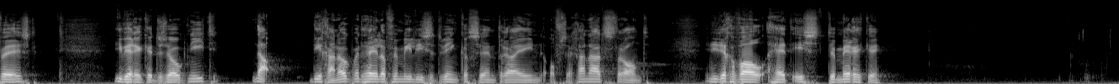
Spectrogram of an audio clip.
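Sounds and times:
speech: 0.0 - 0.4, 1.2 - 8.9
person sipping water: 9.2 - 11.1.

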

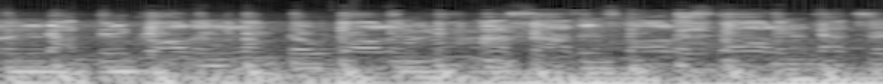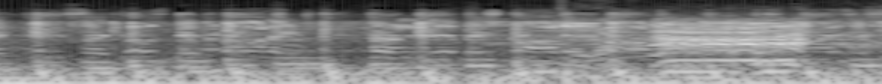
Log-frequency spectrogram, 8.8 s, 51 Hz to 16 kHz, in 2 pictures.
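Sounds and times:
loud continuous music with a steady beat: 0.0 - 8.8
cow mooing: 7.3 - 8.8.

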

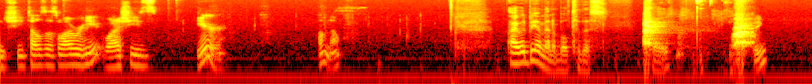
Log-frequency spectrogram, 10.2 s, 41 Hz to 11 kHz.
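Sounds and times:
speech: 0.0 - 2.9, 4.0 - 4.4, 5.7 - 9.7
person imitating a dog barking with a falling whine: 8.1 - 8.5, 9.2 - 9.6.

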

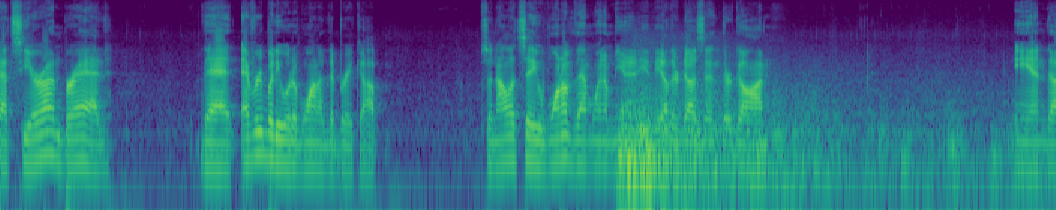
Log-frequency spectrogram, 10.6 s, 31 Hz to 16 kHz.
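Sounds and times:
speech: 0.0 - 1.2, 2.0 - 3.9, 4.8 - 7.8, 10.2 - 10.5
low rolling thunder: 6.2 - 10.5
steady hiss of heavy rain: 6.2 - 10.5.

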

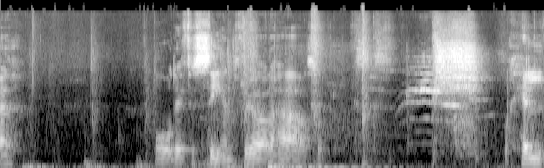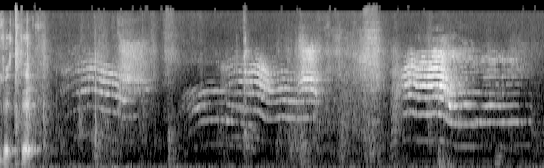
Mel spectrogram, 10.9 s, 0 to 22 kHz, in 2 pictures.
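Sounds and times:
speech: 0.0 - 0.3, 1.5 - 6.0
several cats meowing outside: 3.7 - 5.2, 5.8 - 10.8.

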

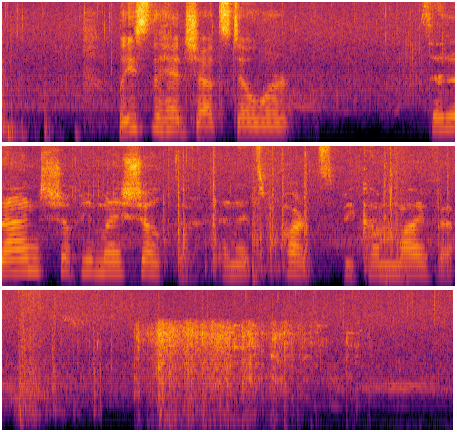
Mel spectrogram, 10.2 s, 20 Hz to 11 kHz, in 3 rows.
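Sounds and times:
speech: 0.9 - 2.3, 3.2 - 7.1
window glass shattering: 4.3 - 10.0
glass shards tinkling: 7.8 - 9.7.

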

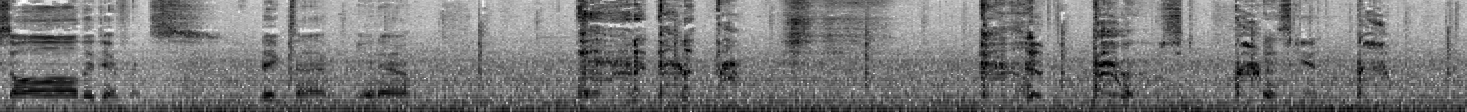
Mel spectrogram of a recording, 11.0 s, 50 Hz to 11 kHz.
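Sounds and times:
speech: 0.0 - 3.4, 7.7 - 10.6
steady low rumble: 0.0 - 11.0
harsh coughs and throat-clearing bursts: 4.3 - 5.7, 7.3 - 10.5.

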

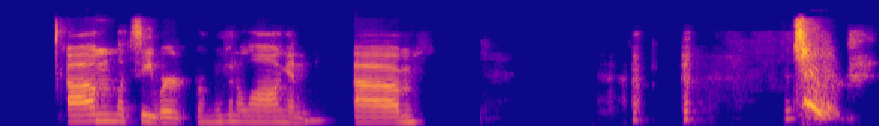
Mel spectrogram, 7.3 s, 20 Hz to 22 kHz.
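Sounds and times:
speech: 0.6 - 3.6, 5.3 - 5.9, 6.6 - 7.3
person sneezing: 6.6 - 7.2.

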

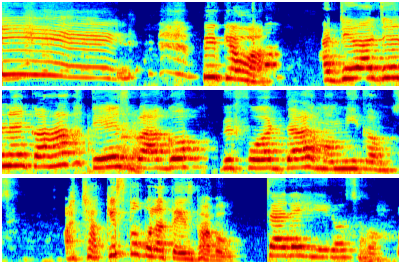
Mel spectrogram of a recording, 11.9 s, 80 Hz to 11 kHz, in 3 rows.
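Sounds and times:
voice imitating a crying baby: 0.0 - 1.8
speech: 2.2 - 11.9.

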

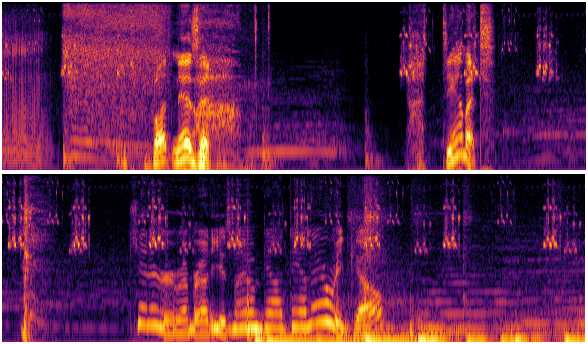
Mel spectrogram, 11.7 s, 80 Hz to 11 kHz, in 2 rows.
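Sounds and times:
speech: 1.2 - 2.3, 4.4 - 5.0, 7.2 - 10.2
cricket chirping in quick trilling bursts: 4.0 - 11.6.

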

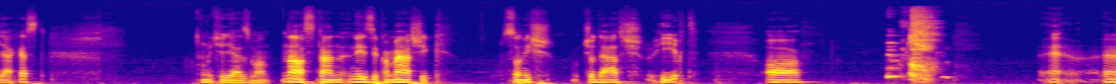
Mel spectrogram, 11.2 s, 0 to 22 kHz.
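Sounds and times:
speech: 0.0 - 0.8, 2.0 - 7.0, 7.7 - 8.1, 8.8 - 9.4, 10.4 - 11.1
loud sneeze with sharp inhaled build-up: 9.0 - 9.6.

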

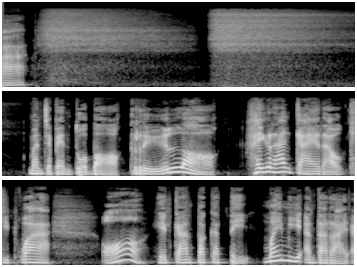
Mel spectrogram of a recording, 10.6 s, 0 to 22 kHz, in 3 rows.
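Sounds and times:
speech: 0.0 - 0.6, 3.8 - 10.5
deep slow breath: 0.4 - 3.8, 7.6 - 8.0.

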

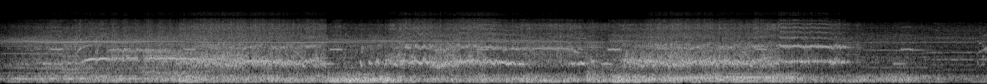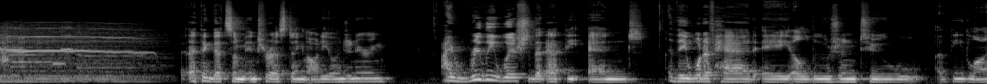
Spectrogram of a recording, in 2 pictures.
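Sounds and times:
car brakes screeching with a high-pitched squeal: 0.0 - 11.7
speech: 11.8 - 19.7.

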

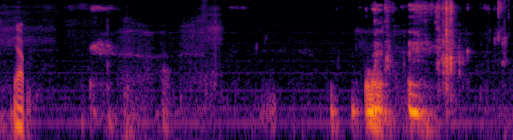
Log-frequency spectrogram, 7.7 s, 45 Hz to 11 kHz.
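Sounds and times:
speech: 0.2 - 0.6
person chewing a jelly bean: 5.5 - 7.6.

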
